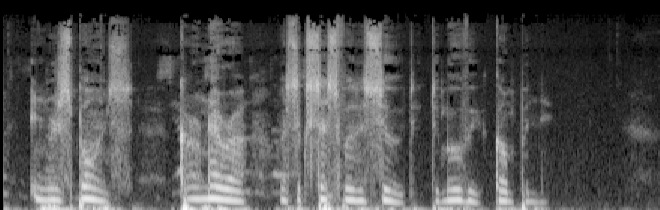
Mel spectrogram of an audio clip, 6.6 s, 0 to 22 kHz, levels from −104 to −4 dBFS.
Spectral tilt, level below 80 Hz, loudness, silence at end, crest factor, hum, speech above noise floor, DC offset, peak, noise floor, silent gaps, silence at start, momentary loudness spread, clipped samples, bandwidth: -4 dB/octave; -26 dBFS; -20 LUFS; 1.15 s; 18 dB; none; 44 dB; under 0.1%; -2 dBFS; -62 dBFS; none; 0.05 s; 13 LU; under 0.1%; 16 kHz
